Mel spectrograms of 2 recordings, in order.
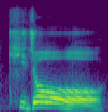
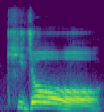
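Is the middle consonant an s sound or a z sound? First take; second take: z sound; z sound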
